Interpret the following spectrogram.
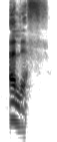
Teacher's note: Alif should be light, meaning that the back of your tongue stays flat, and that will allow your mouth to somewhat open in a horizontal position.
